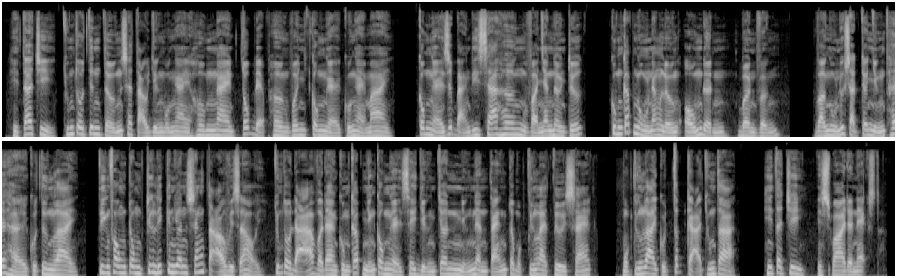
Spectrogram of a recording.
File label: Vietnamese Southern voice-over, Vietnamese Male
